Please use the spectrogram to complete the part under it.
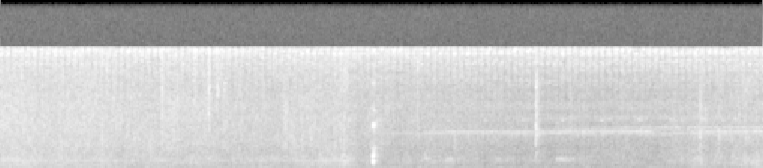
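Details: Busy autumn honey bees seeking winter food stores, their wings giving a steady humming drone with clear layered overtones, swelling and fading as individuals pass, plus a sharp click near the midpoint.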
